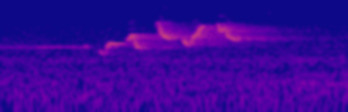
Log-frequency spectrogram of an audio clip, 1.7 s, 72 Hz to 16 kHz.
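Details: Japanese bush warbler, a bird usually heard but rarely seen, singing in the southern foothills of Mount Nangu on 30 April 2022 amid spring foliage: a long steady whistle followed by a quick rising and falling flourish of bright notes.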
